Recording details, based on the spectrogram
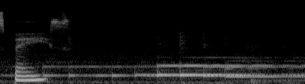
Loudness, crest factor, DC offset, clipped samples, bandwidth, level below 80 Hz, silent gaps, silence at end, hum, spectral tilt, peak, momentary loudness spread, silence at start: -31 LUFS; 14 dB; under 0.1%; under 0.1%; 12.5 kHz; -58 dBFS; none; 0 s; none; -6 dB/octave; -16 dBFS; 15 LU; 0 s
